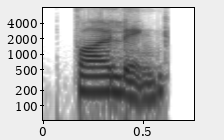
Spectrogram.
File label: "filing", Indian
